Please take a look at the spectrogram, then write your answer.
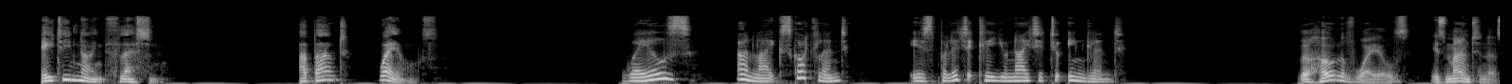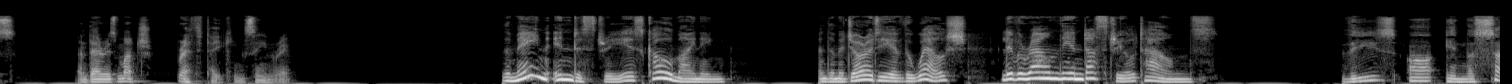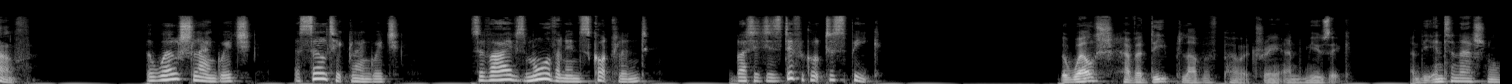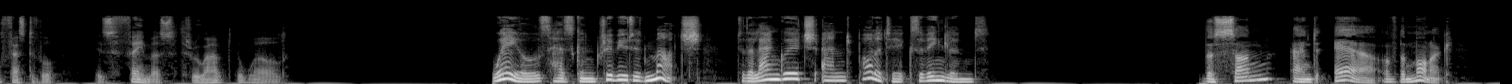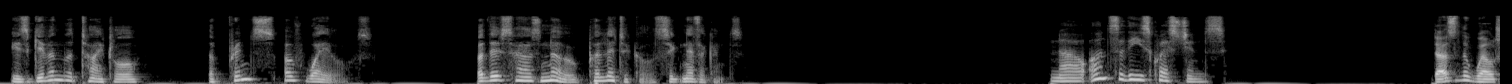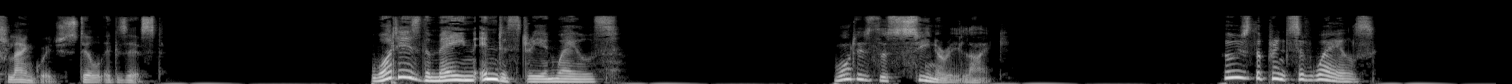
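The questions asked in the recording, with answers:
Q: Does the Welsh language still exist?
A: Yes, it survives more than in Scotland.

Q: What is the main industry in Wales?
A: Coal mining

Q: What is the scenery like?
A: Mountainous and breathtaking

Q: Who's the Prince of Wales?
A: The son and heir of the monarch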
